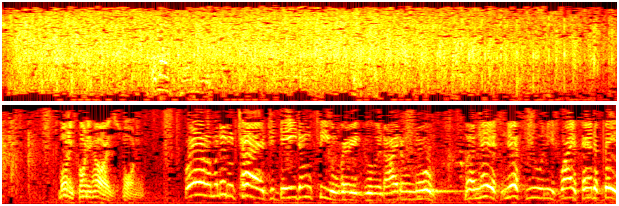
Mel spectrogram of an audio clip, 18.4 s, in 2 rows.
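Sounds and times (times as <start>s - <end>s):
studio audience cheering and applauding: 0.0s - 9.5s
speech: 10.3s - 11.4s, 12.0s - 18.4s.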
